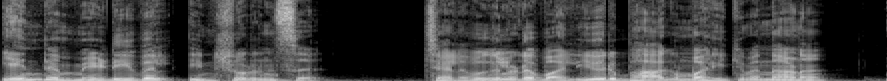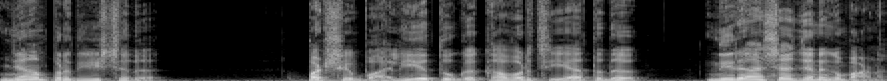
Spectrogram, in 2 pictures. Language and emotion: Malayalam, surprised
